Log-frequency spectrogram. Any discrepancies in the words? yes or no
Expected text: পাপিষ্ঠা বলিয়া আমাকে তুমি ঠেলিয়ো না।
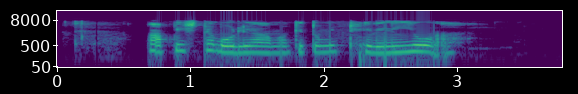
no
